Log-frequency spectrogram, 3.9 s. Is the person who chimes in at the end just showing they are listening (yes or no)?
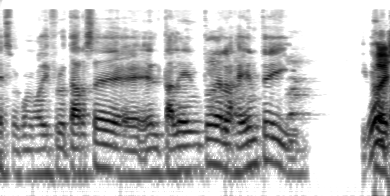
yes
